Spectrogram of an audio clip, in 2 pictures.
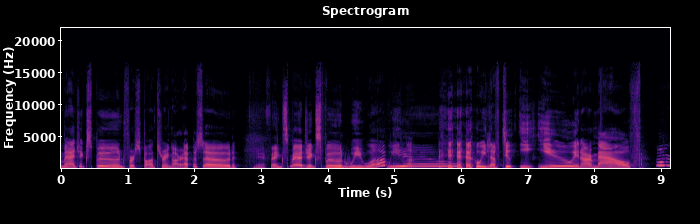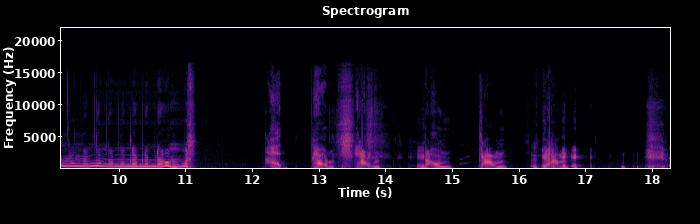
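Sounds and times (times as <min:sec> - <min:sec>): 
speech: 0:00.0 - 0:08.8, 0:12.2 - 0:17.0, 0:17.9 - 0:18.2
person imitating a cat meowing: 0:04.9 - 0:06.0, 0:08.9 - 0:11.2
laughter: 0:05.0 - 0:06.3, 0:16.2 - 0:18.2.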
